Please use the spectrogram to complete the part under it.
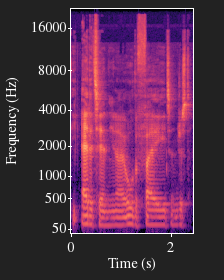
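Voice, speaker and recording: A man giving an unscripted, rambling film review as a reviewer, in a halting, repetitive way full of filler phrases. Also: on the low side, level tone, fairly bright tone.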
